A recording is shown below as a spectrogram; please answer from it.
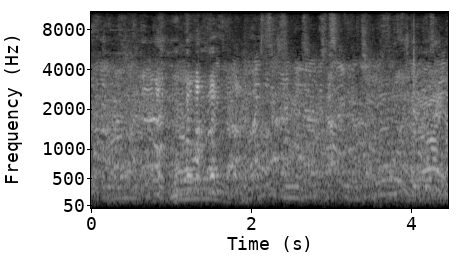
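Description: Indistinct chatter of many people talking at once, with one nearer voice coming up louder for a moment about a second in.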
